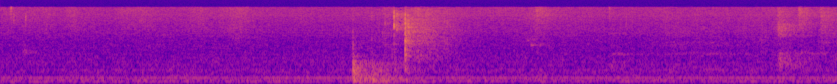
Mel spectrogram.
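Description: A wooden rolling pin set down on a worktable: a single knock a little under two seconds in, followed at once by a short crisp click, with a few faint ticks later. A steady low hum lies underneath.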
